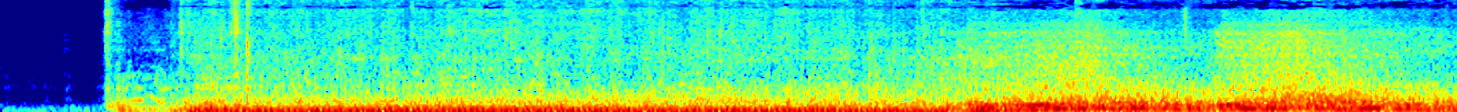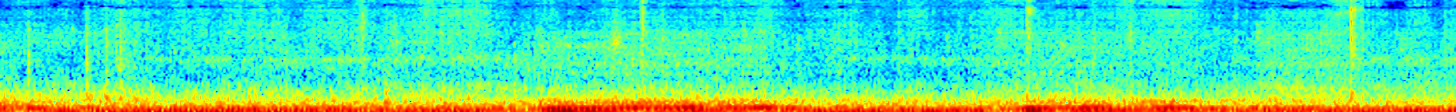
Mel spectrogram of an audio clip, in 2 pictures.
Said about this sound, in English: I'm going to drive off in this thing and show you guys how it rolls coal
